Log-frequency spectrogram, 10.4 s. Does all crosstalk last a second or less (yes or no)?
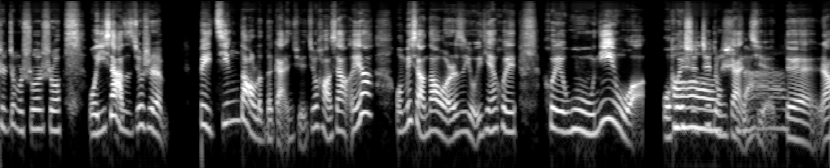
no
